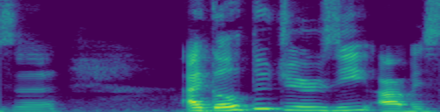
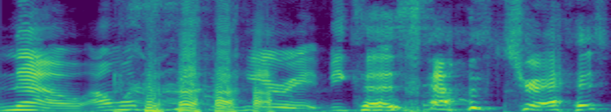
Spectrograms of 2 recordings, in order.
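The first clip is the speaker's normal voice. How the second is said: loud, laughing insistence; cracking up at a co-host's flop; 3 semitones higher, 7 dB louder than usual. Real, not acted. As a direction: insist through real laughter, voice raised. Laughing at co-host's failed accent.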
